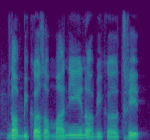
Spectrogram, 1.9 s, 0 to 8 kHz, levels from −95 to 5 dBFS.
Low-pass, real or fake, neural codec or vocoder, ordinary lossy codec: 7.2 kHz; real; none; none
